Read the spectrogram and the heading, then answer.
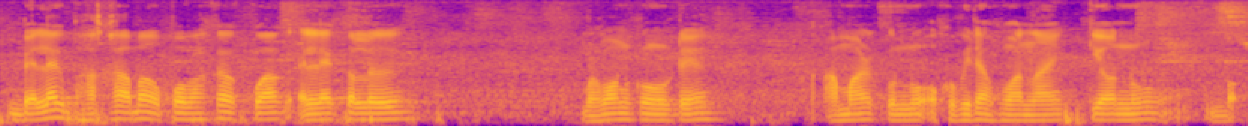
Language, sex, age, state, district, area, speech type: Assamese, male, 60+, Assam, Tinsukia, rural, spontaneous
